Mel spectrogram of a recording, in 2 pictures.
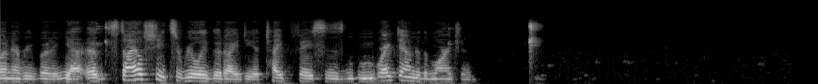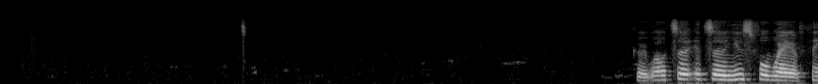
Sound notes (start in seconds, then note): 5.6 silence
